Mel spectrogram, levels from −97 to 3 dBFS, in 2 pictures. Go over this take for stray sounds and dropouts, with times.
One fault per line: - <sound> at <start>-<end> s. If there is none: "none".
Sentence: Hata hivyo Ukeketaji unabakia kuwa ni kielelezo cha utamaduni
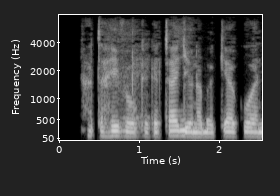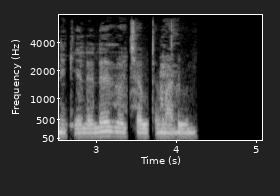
none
